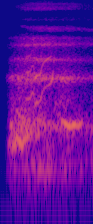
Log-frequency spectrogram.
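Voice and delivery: high startled gasp, airy and soft; the caged bird gasps in fright at the open door; sharp gasp. Pretend. The bird's reaction to freedom.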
